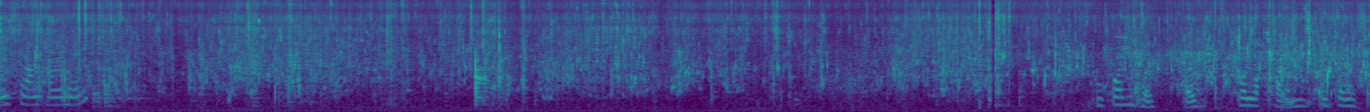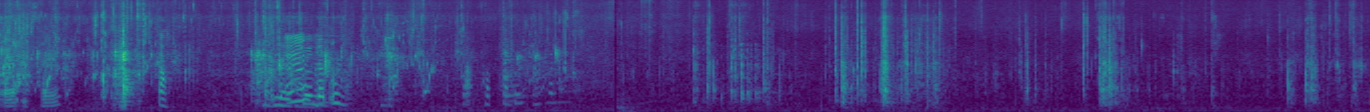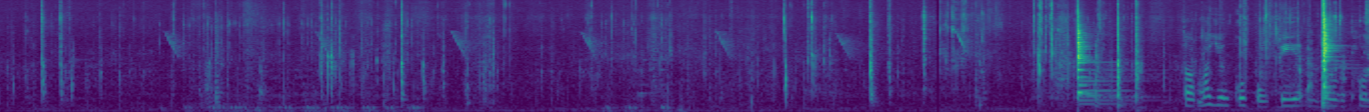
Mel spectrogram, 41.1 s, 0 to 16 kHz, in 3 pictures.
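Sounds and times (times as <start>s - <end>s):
clicks and light knocks: 18.7s - 41.0s.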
